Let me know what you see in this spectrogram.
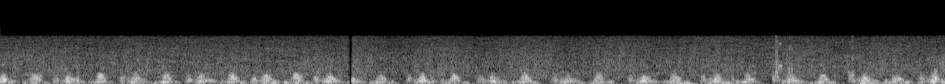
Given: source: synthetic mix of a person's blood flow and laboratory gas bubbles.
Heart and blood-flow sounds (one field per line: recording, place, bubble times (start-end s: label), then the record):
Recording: Doppler ultrasound of blood flow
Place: precordium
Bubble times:
0.73-0.82 s: bubbles
7.30-7.37 s: bubbles
7.71-7.95 s: bubbles
8.47-8.57 s: bubbles
9.30-9.45 s: bubbles
From the record:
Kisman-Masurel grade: 121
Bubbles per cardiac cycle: 1 to 2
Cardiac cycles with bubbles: 10 to 50%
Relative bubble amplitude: barely perceptible (0.100 to 0.250)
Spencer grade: 2 (many but less than half of the cardiac periods contain bubble signals, singularly or in groups)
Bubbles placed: anywhere in the cardiac cycle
